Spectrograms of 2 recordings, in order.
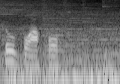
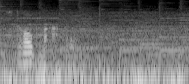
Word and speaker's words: stroopwafel: Many people love them, and when I hear people from other countries trying to pronounce it, they say stroopwafel. Well, it's actually stroopwafel.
